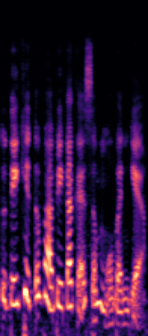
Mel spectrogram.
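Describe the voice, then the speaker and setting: A woman's voice: high voice, lively intonation, normal speed, fairly bright tone, clear, resonant tone, no room sound. A woman voicing a scheming young married woman in a cartoon story, taunting and falsely innocent. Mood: whining. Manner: sly, taunting, fake-innocent whining. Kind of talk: Hindi cartoon voice acting.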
